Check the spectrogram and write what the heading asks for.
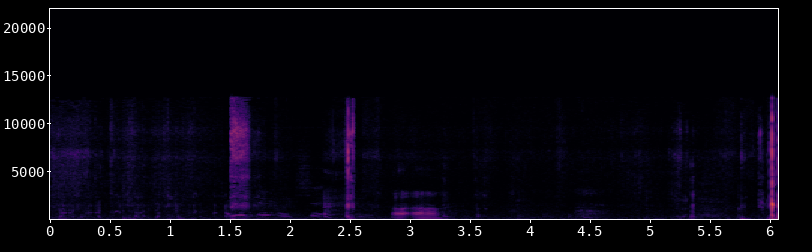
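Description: Faint, distant human voice with a short wavering call about three seconds in, over quiet woodland; a couple of sharp clicks, the loudest right near the end.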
